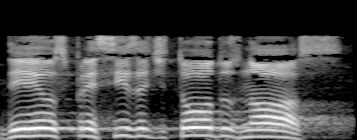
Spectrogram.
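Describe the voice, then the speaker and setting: Slow and high-pitched with a darkish tone, this Southeast Brazilian pastor delivers a chatty sermon full of rhetorical questions. The church hall gives a big-room sound, and the highs are cut off; his accent is Southeast Brazilian Portuguese.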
